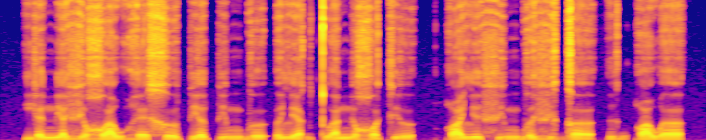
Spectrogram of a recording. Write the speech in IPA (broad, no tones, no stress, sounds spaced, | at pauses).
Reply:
j ɛ mʲ a vʲ ɛ ʁʷ a w ɦ ɛ x ɵ pʲ ɜ pʲ ə m b ɵ ʔ ə lʲ a ɡ tʷ a mʲ ɐ ʁʷ a kʲ ɵ | qʷ ɛ lʲ ə fʲ ɵ m b ə vʲ ə ɡ ɐ | ɨ ɡ qʷ ɐ w ɐ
